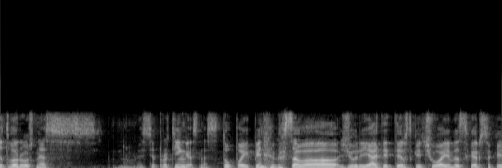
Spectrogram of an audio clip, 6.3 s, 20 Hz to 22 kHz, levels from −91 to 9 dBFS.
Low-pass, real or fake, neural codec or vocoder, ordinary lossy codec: 7.2 kHz; fake; codec, 16 kHz, 16 kbps, FunCodec, trained on Chinese and English, 50 frames a second; Opus, 64 kbps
